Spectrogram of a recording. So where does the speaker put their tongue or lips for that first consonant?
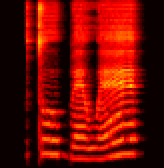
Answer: tongue tip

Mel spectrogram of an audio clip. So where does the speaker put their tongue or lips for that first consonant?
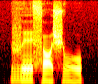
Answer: lips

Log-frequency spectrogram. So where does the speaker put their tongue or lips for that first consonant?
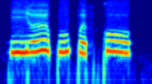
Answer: palate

